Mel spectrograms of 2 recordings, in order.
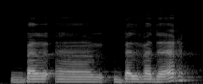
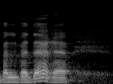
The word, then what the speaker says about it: Belvedere: It got inspired by a visit to an art museum in Belvedere. I think that's how it's pronounced. I know the name comes from Italian, Belvedere, like bel means beautiful, vedere means to see.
